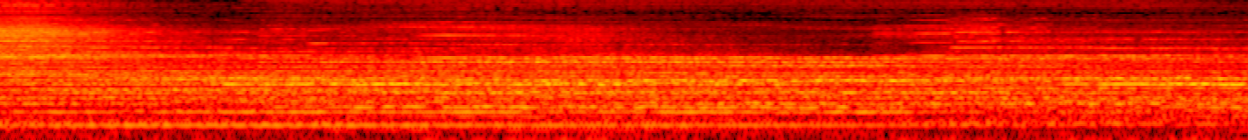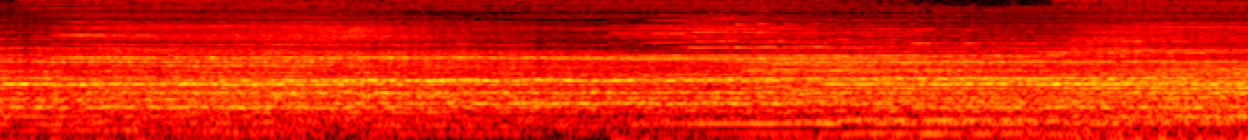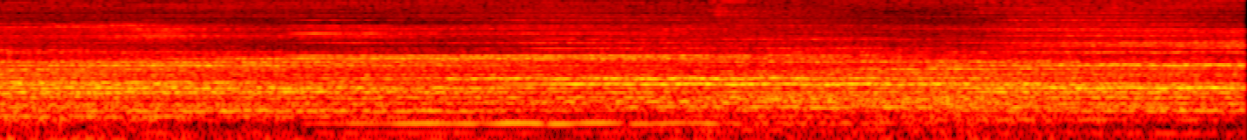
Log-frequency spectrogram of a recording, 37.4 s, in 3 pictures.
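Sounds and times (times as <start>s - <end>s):
dark ambient horror soundscape: 0.0s - 37.4s.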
